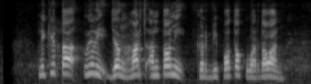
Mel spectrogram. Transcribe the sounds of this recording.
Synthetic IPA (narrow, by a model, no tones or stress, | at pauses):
nikit̪awilid͡ʒɨŋmart͡ʃant̪ɔnikɨrdipɔt̪ɔkuwart̪awan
